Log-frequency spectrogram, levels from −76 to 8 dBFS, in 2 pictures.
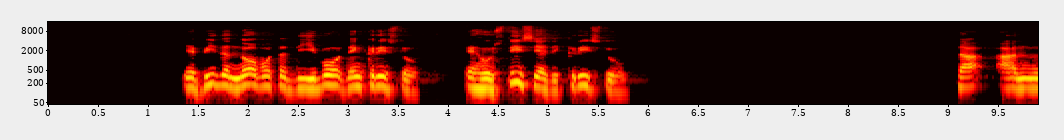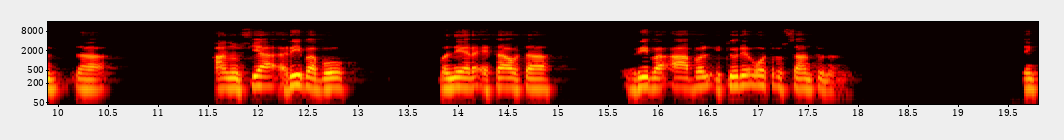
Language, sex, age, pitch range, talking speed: English, male, 50-69, 135-170 Hz, 75 wpm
